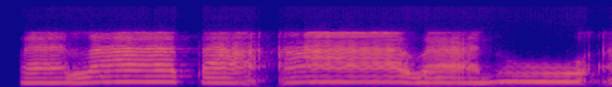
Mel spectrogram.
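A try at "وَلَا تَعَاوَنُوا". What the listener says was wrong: Ainnya tuh. Wala ta'a. Dikit lagi ainnya bagus deh. Wala ta'a.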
